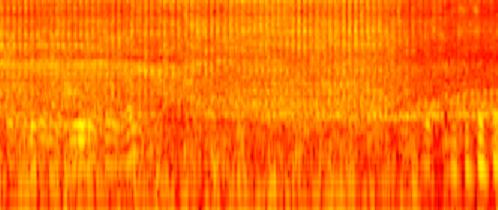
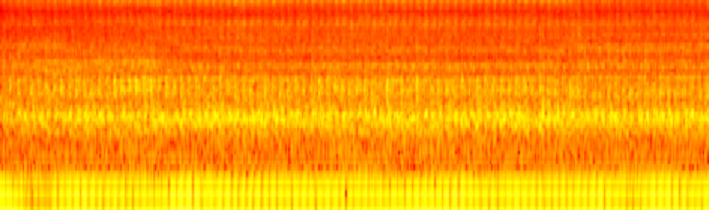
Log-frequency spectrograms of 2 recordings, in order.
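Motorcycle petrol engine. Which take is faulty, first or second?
first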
